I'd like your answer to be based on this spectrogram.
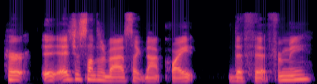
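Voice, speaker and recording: A man's voice: medium pitch, quick pace, no echo. A young man hosts a casual podcast chat in a mid-range voice. He talks loosely, with lots of "like" and "you know", and keeps agreeing and encouraging. The sound is dry and close, with no room around it. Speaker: podcast host.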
